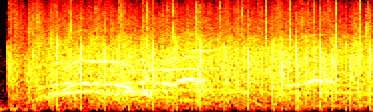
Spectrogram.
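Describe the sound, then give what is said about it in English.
Sustained audience applause for the guests at the end of a Level Up Human show, dense and steady clapping from many hands with a few faint cheers and whistles rising above it, continuing at full strength throughout. “I'd love you to give a huge round of applause to our guests.”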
